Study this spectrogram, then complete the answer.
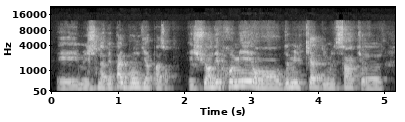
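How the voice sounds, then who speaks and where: At a moderate pace, a man speaks somewhat breathily in a dark, mellow tone with ordinary pitch variation. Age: 50s. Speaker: musician and composer. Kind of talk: interview. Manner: hesitant, many fillers.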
